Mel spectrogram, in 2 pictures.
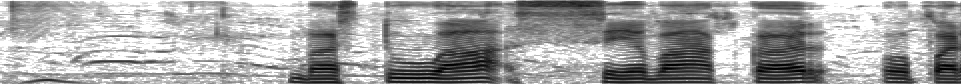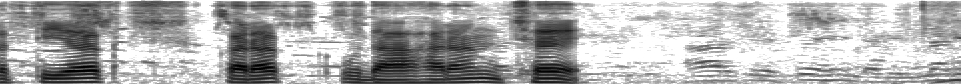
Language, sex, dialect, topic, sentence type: Maithili, male, Bajjika, banking, statement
